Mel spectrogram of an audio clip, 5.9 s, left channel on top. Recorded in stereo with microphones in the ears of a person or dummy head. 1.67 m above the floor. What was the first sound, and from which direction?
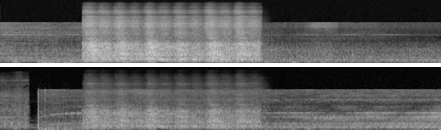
Sawing, 80° left.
